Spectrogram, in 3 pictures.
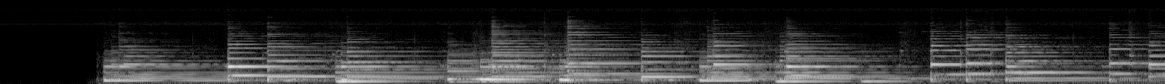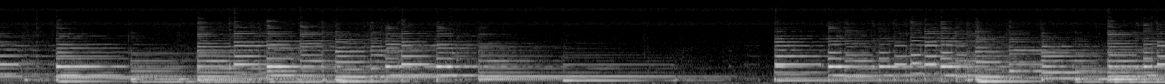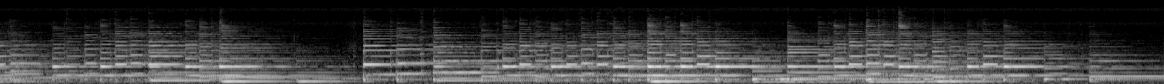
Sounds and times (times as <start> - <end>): Acoustic guitar: 0.7 - 34.9.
